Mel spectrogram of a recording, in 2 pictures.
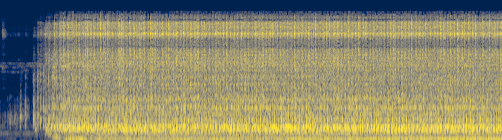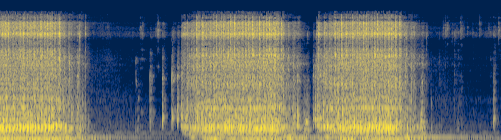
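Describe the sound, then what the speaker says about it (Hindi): A sewing machine double-stitches a churidar in a long steady whirring burst, stops, then stitches again in two shorter runs, close and loud with no talking. "अभी हम लोग इसमें डबल सिलाई डाल देंगे"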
